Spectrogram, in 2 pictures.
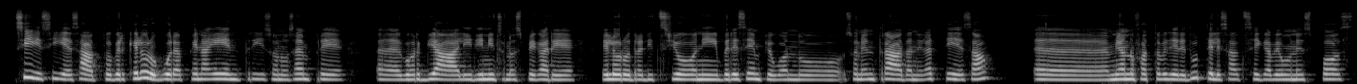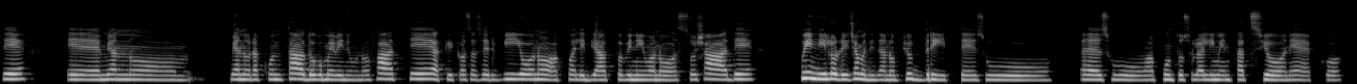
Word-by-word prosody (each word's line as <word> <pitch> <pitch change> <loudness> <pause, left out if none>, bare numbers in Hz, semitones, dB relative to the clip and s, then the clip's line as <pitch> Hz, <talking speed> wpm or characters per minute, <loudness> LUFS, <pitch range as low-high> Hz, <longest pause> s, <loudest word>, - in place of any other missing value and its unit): Sì, 320 -5 +5
sì, 270 -3 -2
esatto. 225 -1 0
Perché 235 +3 +2
loro 270 -5 +7
pure 235 +1 +4
appena 240 +2 -1
entri 245 0 +1
sono 225 -1 -3
sempre, 235 -1 -2 0.3
ehm, 220 -2 -3
cordiali, 225 0 +3
ti 225 - -2
iniziano 230 -1 +3
a - - -2
spiegare 220 -1 -2 0.2
le 230 - +3
loro 230 -1 +6
tradizioni. 225 0 +1
Pre 230 +2 +2
esempio 235 -1 +1
quando 215 -2 -4
sono 240 -1 -2
entrata 235 -1 +1
nell'attesa, 245 +3 -2 0.4
ehm, 215 -2 -1
mi 230 +1 +5
hanno 240 0 +6
fatto 240 +1 -2
vedere 235 -2 +2
tutte 290 0 0
le 230 - +1
salse 235 +1 -5
che 230 - -5
avevano 225 0 +1
esposte, 240 +2 -1 0.4
ehm, 225 -1 -1
e - - 0
mi 225 +1 +1
hanno, 220 -2 -2
mhmm, 205 +3 -12 0.3
mi 235 - -3
hanno 230 0 +1
raccontato 230 +1 +1
come 225 0 -1
venivano 215 0 -5
fatte, 250 +1 0
a 235 -2 0
che 225 -2 -6
cosa 225 +1 -8
servivano, 235 +1 0
a 210 - -5
quale 220 -1 -4
piatto 215 +1 -4
venivano 215 -1 -1
associate. 230 +2 -1 0.4
Quindi 270 -3 +7
loro 245 -1 +5
diciamo 235 +2 +2
ti 210 - 0
danno 215 0 -3
più 255 +6 0
dritte 215 -1 -2
su 205 -1 -4 0.3
ehm, 225 -1 0
su 220 +1 -7
appunto 210 +1 -3
sull'alimentazione, 215 -1 -2
ecco. 205 +1 -12
225 Hz, 155 wpm, -24 LUFS, 215-240 Hz, 0.4 s, loro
